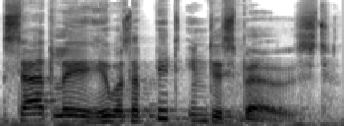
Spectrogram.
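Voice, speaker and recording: An actor playing a calm, retired older butler and mentor in an audio drama, formal, dry and measured. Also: male voice, fairly high pitch, distant mic, slight background noise, heavily acted. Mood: dry, wry.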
